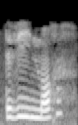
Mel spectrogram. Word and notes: d'r Winmàcher: Bas Rhin; Herrlisheim

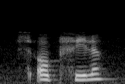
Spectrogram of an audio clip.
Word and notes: 's Àbfille: Bas-Rhin; Herrlisheim

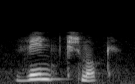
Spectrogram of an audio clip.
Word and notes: wild g'schmàck: Bas Rhin; Herrlisheim

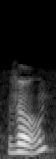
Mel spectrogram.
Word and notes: wàrm: Bas-Rhin; Herrlisheim

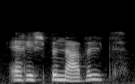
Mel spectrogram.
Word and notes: er isch benàwelt: Bas-Rhin; Herrlisheim

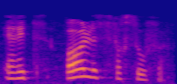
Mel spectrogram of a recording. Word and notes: er het àlles versoffe: Bas-Rhin; Herrlisheim

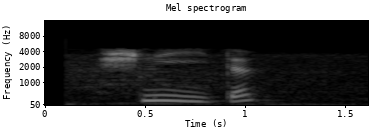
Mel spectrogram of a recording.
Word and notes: schniide: Bas-Rhin; Herrlisheim

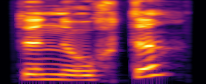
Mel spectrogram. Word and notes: de Norde: Bas-Rhin; Strasbourg

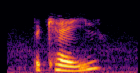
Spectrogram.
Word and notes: d'r Keil: Bas Rhin; Herrlisheim

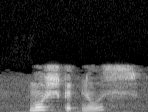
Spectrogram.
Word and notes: d' Muskàtnuss: Bas Rhin; Herrlisheim

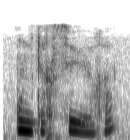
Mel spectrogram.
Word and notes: untersüeche: Bas-Rhin; Reichshoffen

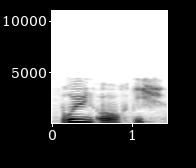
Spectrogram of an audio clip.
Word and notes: brünàrtig: Bas-Rhin; Herrlisheim

